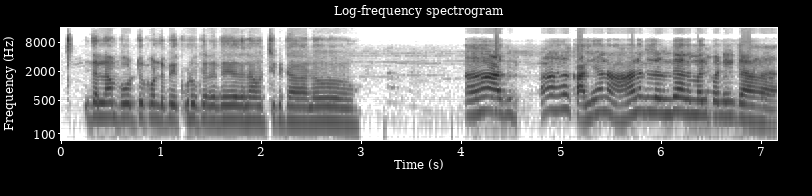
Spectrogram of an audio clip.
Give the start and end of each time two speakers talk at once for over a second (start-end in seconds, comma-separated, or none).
none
